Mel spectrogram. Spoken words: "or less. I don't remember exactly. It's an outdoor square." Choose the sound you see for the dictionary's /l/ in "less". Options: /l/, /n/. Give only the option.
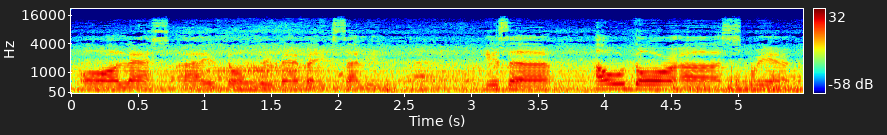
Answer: /l/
